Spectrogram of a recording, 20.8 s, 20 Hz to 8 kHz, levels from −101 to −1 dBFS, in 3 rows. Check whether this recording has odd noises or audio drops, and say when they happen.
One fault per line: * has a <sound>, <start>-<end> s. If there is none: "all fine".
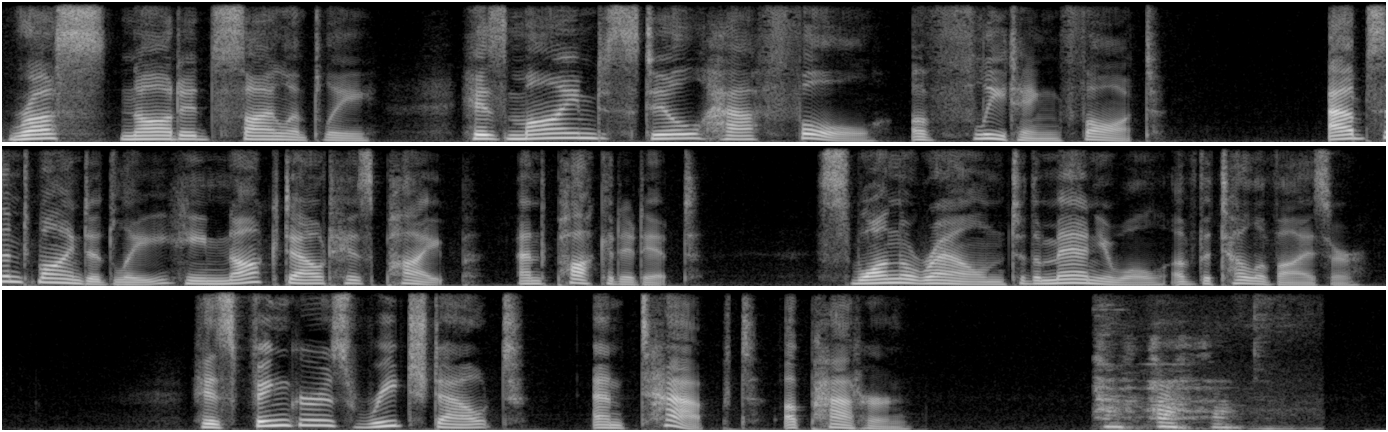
* has a laugh, 19.3-20.5 s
